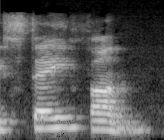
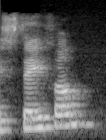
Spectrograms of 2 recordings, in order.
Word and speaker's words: Stephan: say your name um if i have to do it phonetically in english i would say stay fun and what would you say how do you introduce yourself at home um at home i would say stay from okay and where and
